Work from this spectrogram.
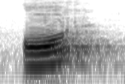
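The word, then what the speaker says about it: עור: Es curioso, pero luz en hebreo se pronuncia or, ¿verdad? Se escribe un poquito diferente. La letra primera es la Aleph, ¿verdad? Y en la otra es la Ain. Pero por lo demás son casi idénticas, y se pronuncian igual, or y or.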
